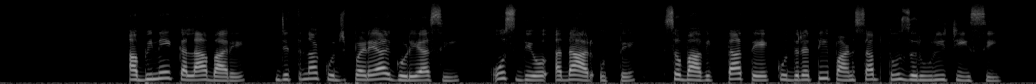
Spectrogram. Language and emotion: Punjabi, neutral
